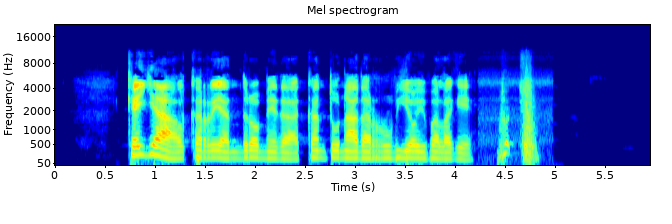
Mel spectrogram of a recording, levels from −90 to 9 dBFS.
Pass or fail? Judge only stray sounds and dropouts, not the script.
fail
